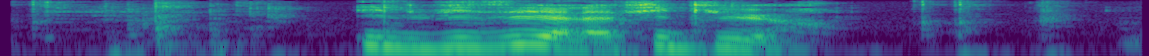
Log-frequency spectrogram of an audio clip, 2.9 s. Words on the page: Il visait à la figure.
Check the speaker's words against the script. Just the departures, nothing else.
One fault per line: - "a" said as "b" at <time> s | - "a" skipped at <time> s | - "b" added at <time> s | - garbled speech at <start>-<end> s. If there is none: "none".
none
